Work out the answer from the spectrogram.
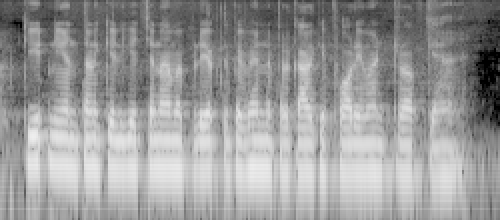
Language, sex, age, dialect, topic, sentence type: Hindi, male, 25-30, Awadhi Bundeli, agriculture, question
